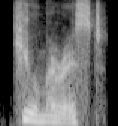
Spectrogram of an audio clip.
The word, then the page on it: humorist: Indian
